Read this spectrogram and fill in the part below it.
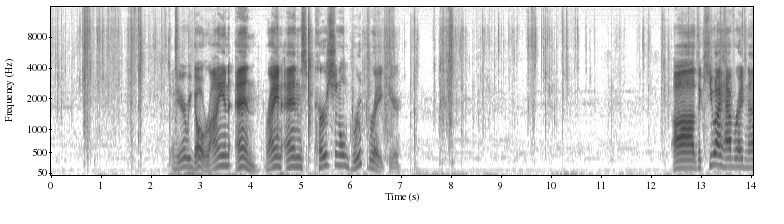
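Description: Cardboard and plastic wrappers rustle as packs are opened.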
